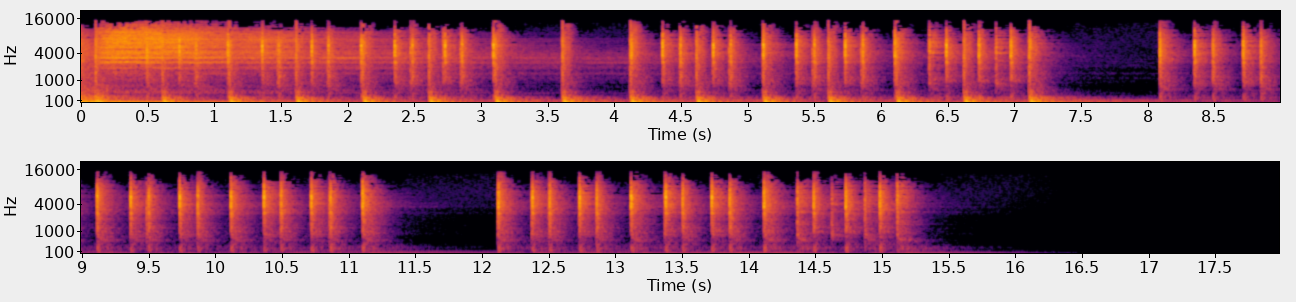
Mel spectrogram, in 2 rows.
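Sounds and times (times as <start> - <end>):
drums playing: 0.0 - 8.4.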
